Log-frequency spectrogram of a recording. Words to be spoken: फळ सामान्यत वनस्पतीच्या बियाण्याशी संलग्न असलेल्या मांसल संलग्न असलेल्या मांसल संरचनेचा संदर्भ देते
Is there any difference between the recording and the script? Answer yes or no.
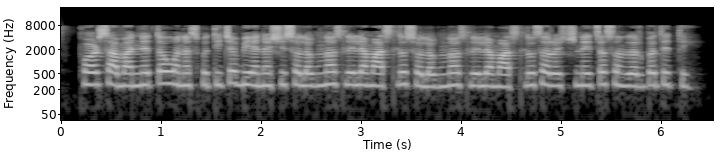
no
